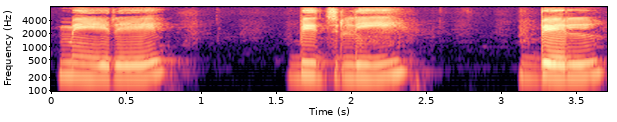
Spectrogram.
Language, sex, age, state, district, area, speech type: Punjabi, female, 18-30, Punjab, Muktsar, urban, read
